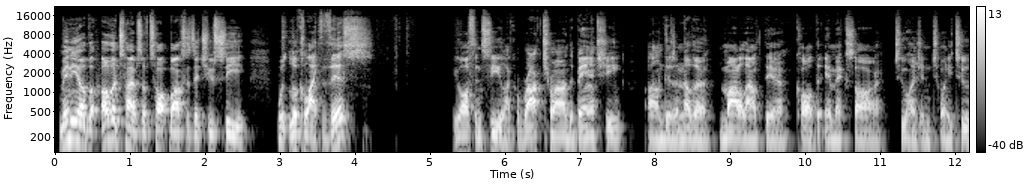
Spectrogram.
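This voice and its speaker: With a low, slightly mellow voice, a man leads a talk box tutorial demonstration. He keeps his explanations informal and frequently checks in with whoever is listening.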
